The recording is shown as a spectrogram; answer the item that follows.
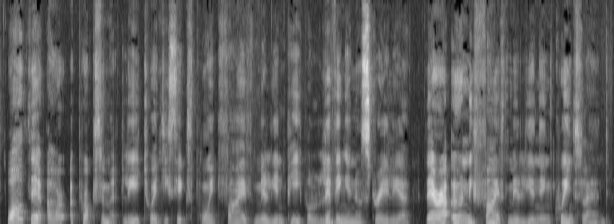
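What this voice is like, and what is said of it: British accent. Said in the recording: “Those of you who have picked up on my accent will have recognised that I am one of them ... 800,000 plus were born in Britain”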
